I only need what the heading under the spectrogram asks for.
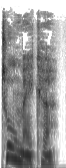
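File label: "toolmaker", British English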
